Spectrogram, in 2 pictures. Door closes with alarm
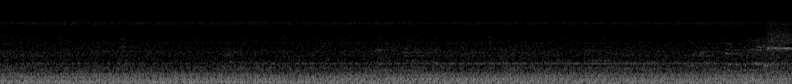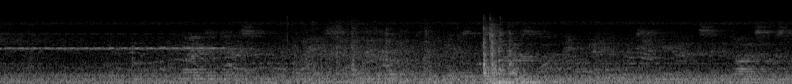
12.7s 13.2s

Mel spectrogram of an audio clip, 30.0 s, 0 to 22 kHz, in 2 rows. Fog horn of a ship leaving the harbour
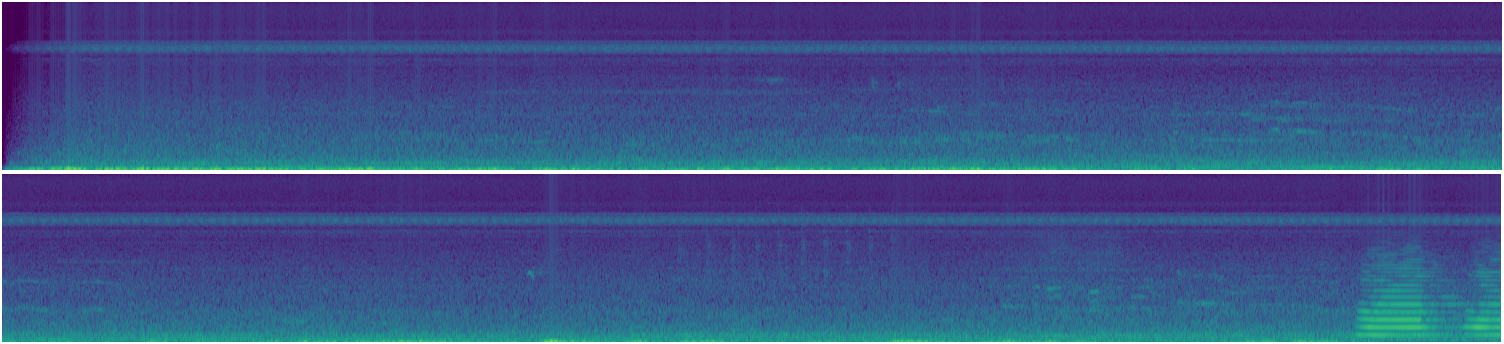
28.4s 29.9s

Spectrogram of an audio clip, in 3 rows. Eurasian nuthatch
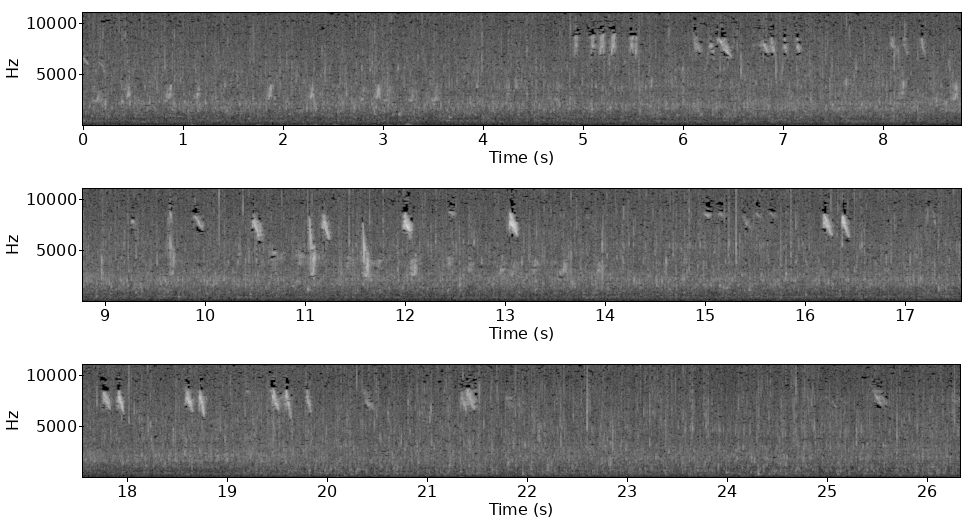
10.4s 12.2s

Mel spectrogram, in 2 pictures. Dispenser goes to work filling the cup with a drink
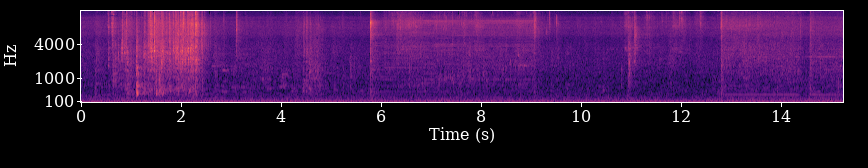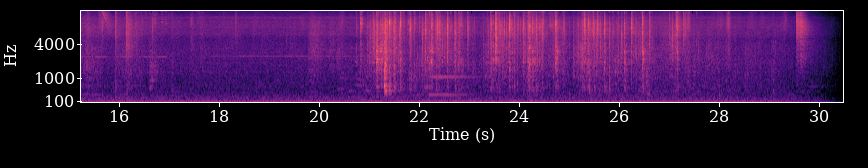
0.6s 2.4s, 20.8s 27.5s

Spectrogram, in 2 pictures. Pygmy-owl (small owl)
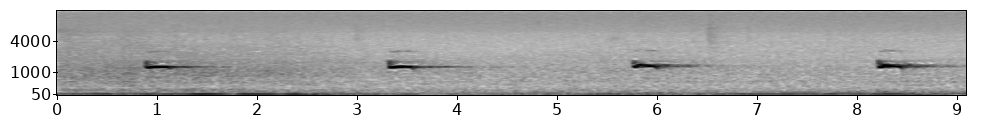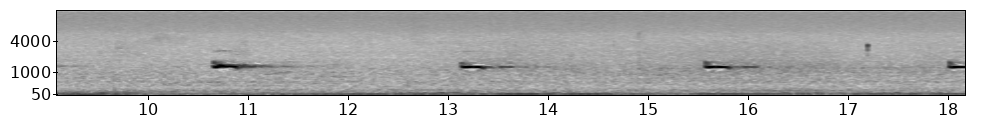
0.9s 1.4s, 3.3s 4.0s, 5.7s 6.4s, 8.2s 9.0s, 10.6s 11.3s, 13.1s 13.8s, 15.6s 16.1s

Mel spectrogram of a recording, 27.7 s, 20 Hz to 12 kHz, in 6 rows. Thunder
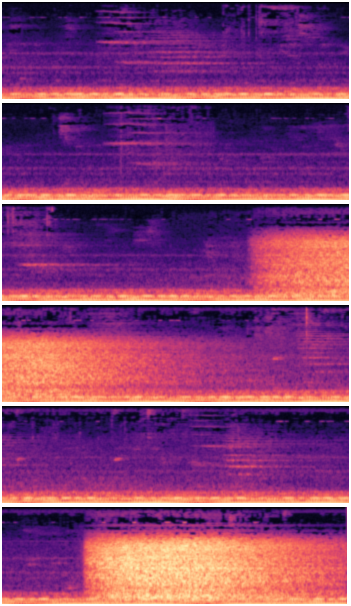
12.6s 17.8s, 24.2s 27.7s

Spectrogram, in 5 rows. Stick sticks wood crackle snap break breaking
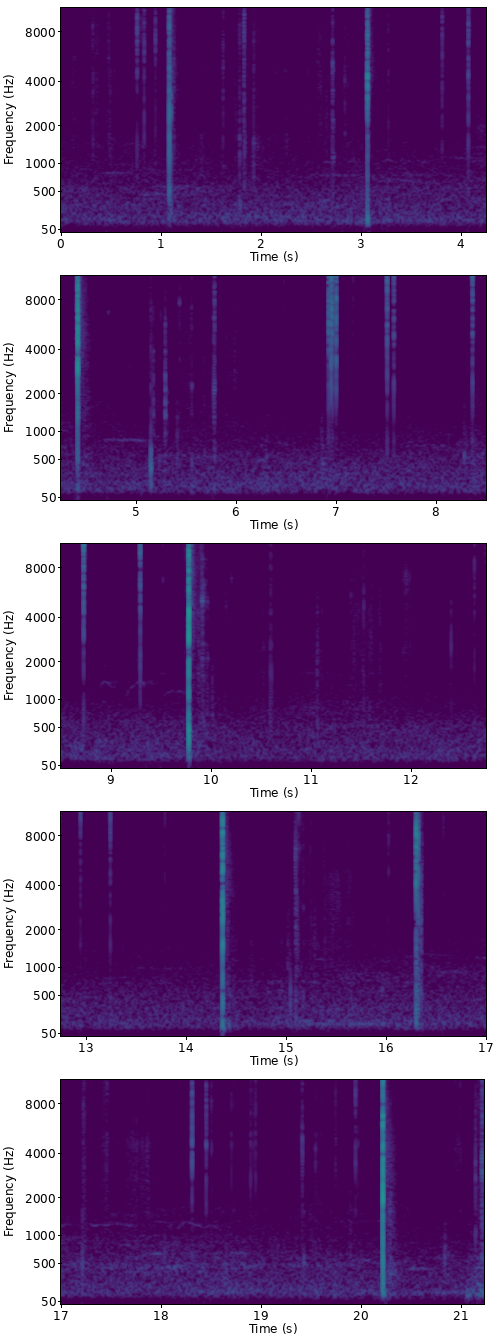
0.3s 2.0s, 6.9s 7.6s, 9.8s 10.2s, 16.0s 16.6s, 18.3s 20.4s

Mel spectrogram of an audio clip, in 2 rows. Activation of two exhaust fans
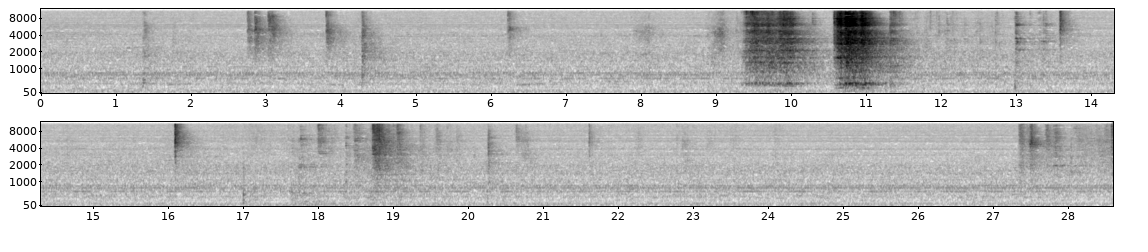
9.3s 11.8s

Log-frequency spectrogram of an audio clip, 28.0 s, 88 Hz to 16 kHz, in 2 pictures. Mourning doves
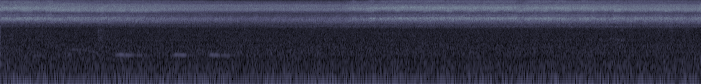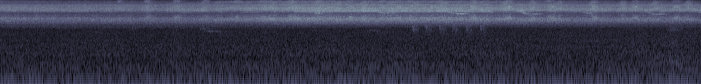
1.5s 4.6s

